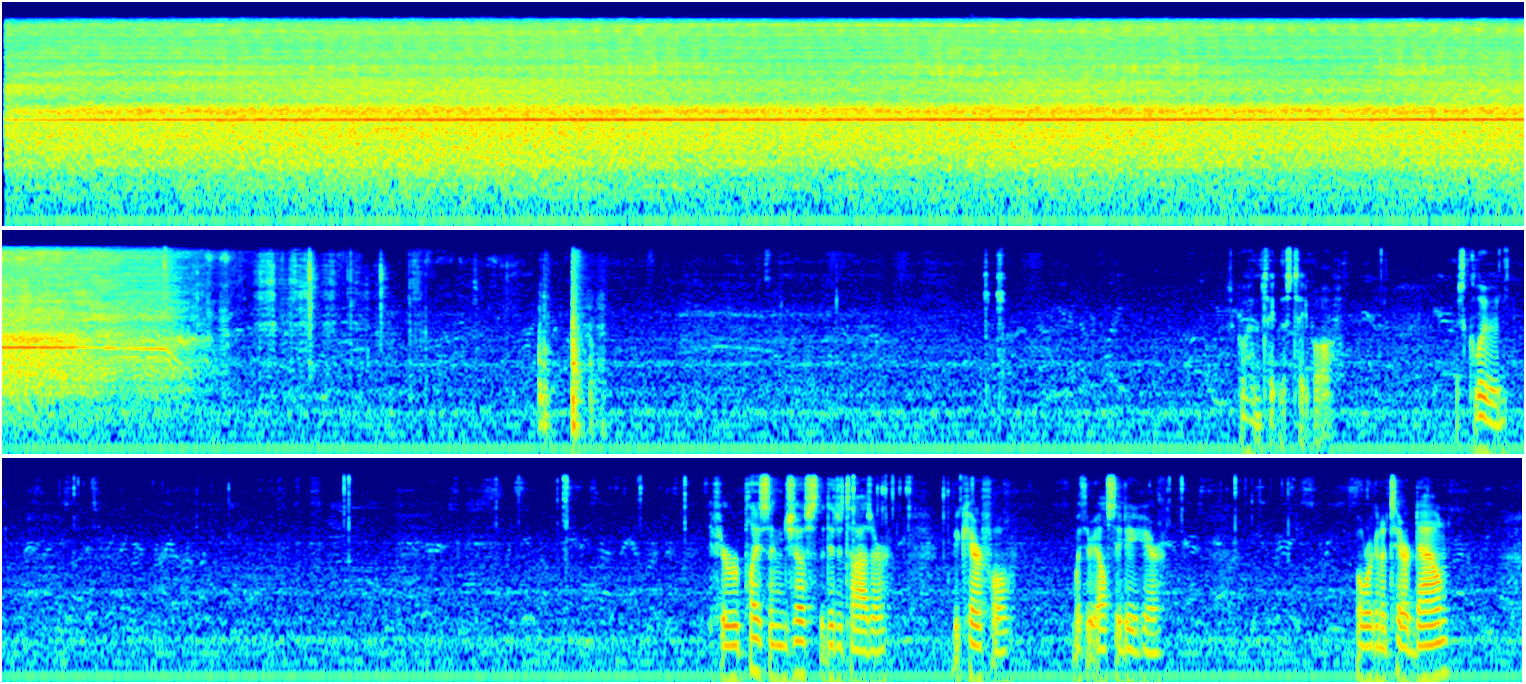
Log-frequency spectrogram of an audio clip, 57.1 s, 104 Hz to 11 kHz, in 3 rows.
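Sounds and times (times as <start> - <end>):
hot-air blower whining: 0.0 - 22.0.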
